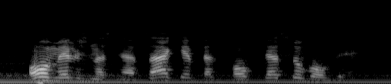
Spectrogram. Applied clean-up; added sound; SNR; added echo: none; none; none; none.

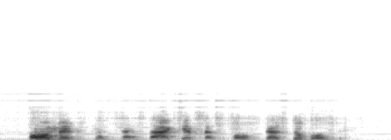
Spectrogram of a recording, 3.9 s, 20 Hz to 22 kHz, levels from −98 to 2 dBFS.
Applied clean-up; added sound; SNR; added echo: neural mask model DeepFilterNet 3.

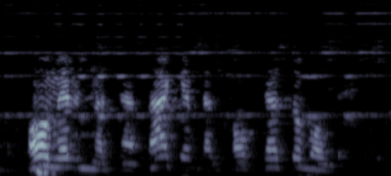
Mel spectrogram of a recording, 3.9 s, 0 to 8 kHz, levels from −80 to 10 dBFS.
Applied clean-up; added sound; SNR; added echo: classical method WPE with log-MMSE.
